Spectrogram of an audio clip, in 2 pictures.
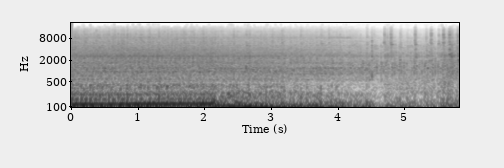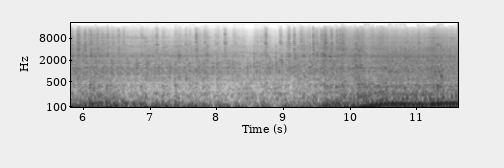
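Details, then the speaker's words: Big-block Chevy with big cam and rebuilt Holley 750 double pumper: lumpy loping idle; with curb idle screw turned up it idles high, then sags toward stalling and needs another accelerator pump shot. Rough idle and stalling, still not right. "so you saw there I turned up the curb idle screw it idle went up I was able to let my hand off the throttle but it was idling high and after a few moments it wanted to fall back on its face and wanted to stall out and it needed another pump shot of gas"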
